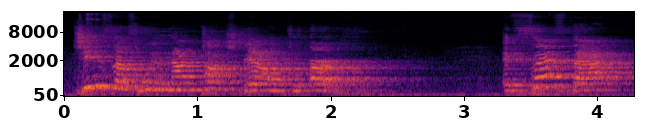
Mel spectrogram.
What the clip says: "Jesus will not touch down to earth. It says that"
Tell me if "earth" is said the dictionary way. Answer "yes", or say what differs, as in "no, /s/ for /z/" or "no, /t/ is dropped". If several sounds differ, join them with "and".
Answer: yes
